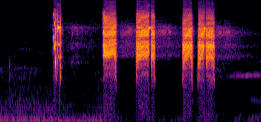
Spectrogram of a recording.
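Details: Black francolin, known locally as kala tetar, calling loudly and close: a sharp first note followed by four harsh, buzzy, rasping notes in a grating rhythm, over faint low rumble.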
